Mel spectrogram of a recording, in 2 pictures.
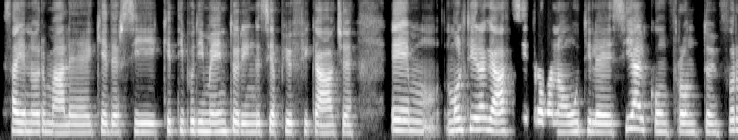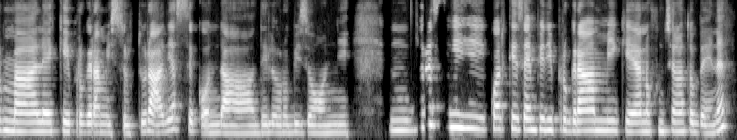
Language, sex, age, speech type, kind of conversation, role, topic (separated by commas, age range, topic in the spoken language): Italian, female, 45-49, read, expert-assistant, expert, Come potrebbero cambiare le opportunità di lavoro se investissimo di più nell’istruzione nei paesi in crescita?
